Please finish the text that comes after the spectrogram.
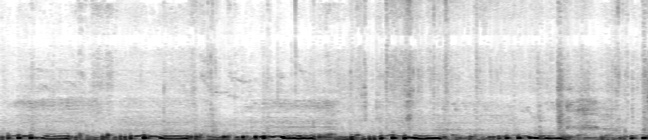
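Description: Gök Ayna Kuyruk pigeons coo in low, rolling, warbling calls that overlap and continue steadily, close by.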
